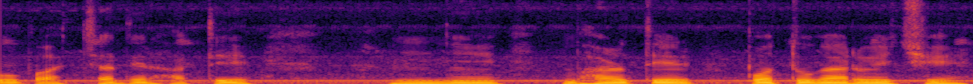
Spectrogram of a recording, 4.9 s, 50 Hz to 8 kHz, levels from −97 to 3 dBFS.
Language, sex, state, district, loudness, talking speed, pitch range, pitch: Bengali, male, West Bengal, Jhargram, -19 LUFS, 110 wpm, 125-135 Hz, 125 Hz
